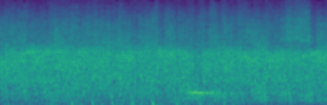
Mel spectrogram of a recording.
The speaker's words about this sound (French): Bien, on va s'applaudir pour cette deuxième session. Merci.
